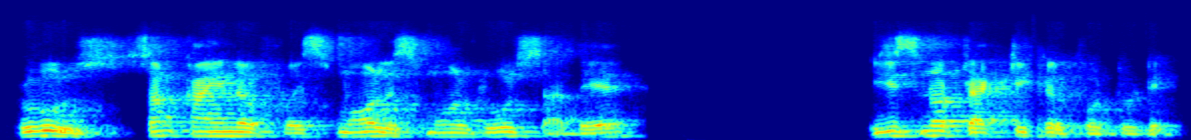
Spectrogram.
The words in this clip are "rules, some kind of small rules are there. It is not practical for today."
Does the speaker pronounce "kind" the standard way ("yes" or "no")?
yes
